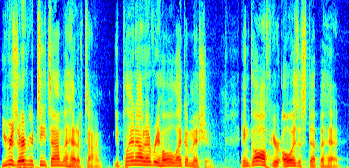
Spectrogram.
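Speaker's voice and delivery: upbeat sponsor read, bright and punchy. Acted. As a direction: sell it like a radio spot. Reads a sponsor ad.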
